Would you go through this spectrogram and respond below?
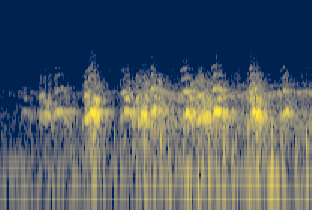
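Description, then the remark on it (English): A strong dog gives a run of short, repeated barks mixed with whining yelps, steady for several seconds, with no one talking. “Well, with a strong dog like him, it won't matter if we have to take a longer route.”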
